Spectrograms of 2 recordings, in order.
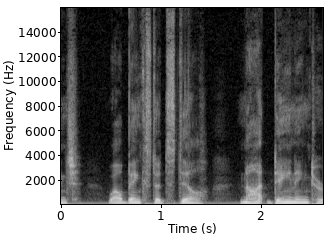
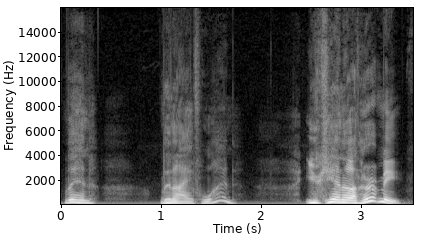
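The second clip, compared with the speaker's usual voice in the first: halting, raised-pitch dawning amazement; amazed; 8 semitones higher, 7 dB louder than usual. Acted. Hero realising he has won, amazed. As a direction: let the victory dawn, then say it louder. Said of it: "Bink was amazed".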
